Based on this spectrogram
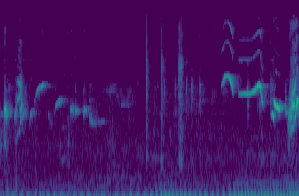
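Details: White-rumped shama in an aviary calling to the flock: soft whistled phrases at first, then a louder bright whistle and quick rising notes near the end.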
